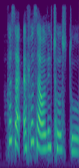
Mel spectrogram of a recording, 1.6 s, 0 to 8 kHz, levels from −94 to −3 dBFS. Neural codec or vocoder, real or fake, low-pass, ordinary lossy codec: none; real; 7.2 kHz; none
